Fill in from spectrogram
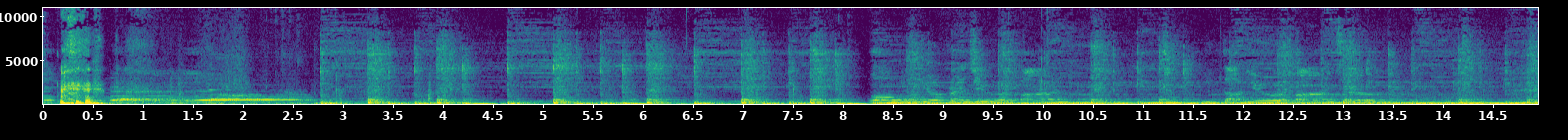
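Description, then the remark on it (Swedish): A song from a band's new album plays steadily over loudspeakers in a studio, full band instrumentation, drums driving a regular beat under layered guitars and bass, with no talking over it. “Ja du ser den nya skivan som ser ja. helt weird Ja men dra bara på en får vi höra.”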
